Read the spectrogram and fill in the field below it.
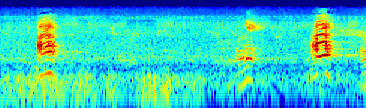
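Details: Paradise shelduck male and female calling at Cornwall Park, Auckland, New Zealand: three strident honks, a loud one, a softer upswept one, then a loud final call, with low rumble and hiss behind.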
